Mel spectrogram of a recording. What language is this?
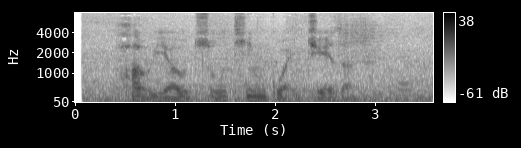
Chinese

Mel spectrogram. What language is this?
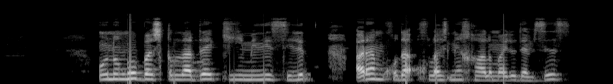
Uyghur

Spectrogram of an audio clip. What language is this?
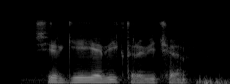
Russian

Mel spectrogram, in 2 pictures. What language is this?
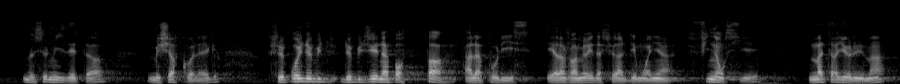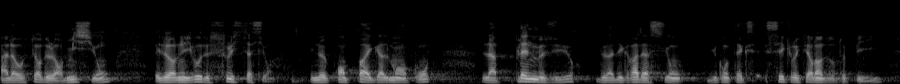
French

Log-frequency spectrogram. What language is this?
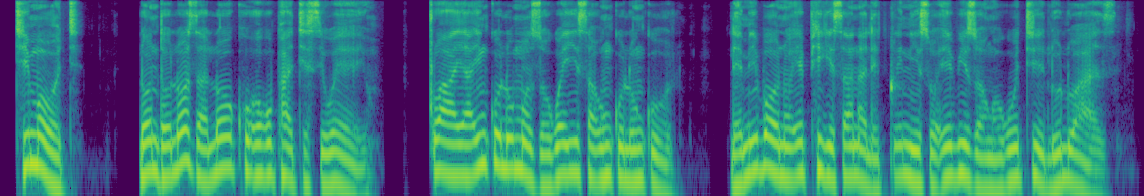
North Ndebele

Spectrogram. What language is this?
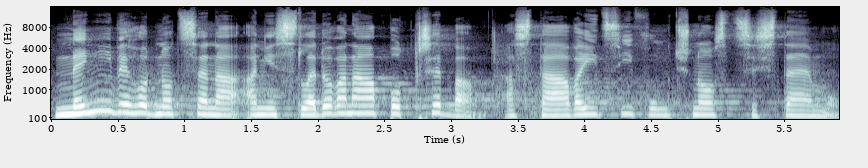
Czech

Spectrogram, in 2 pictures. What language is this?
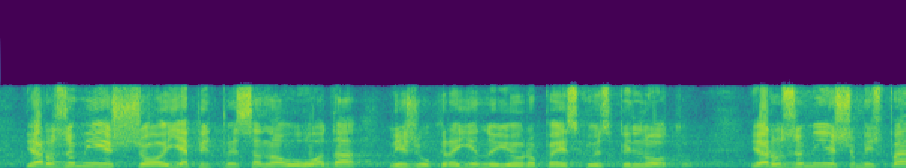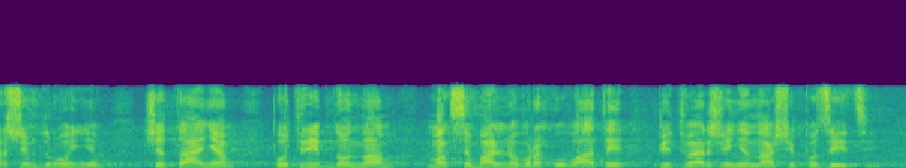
Ukrainian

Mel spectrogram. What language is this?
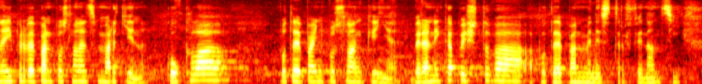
Czech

